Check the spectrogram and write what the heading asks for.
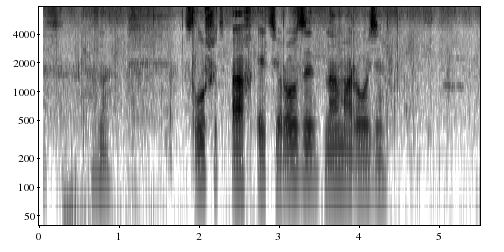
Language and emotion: Russian, neutral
